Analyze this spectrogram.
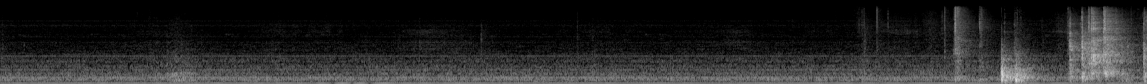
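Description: A steady low hum fills the kitchen while flour is poured into a bread maker's metal pan. About ten seconds in, the plastic flour tub is set down on the worktop with several sharp knocks and clatters.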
